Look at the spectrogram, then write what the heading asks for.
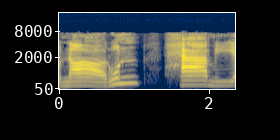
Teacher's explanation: ہا کو گلے کے درمیان سے ادا کریں گے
